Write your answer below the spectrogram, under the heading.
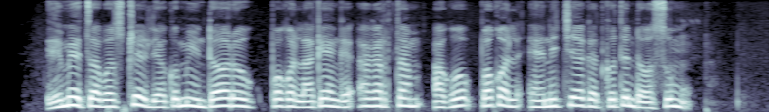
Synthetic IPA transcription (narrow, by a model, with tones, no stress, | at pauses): e˨me˦ta˨pa˨stɾe˦li˨a˨ko˦mi˦˨ndɔ˦ɾo˦k̚pɔ˦kɔ˨la˨kɛ˦ŋɡe˨ʔa˦ka˦rta˦ma˨ko˦pɔ˦kɔ˦lɛ˨nɪ˦t͡ʃɛ˦kɛ˨tko˦tɪ˦ndɔ˨su˦mṵ˨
